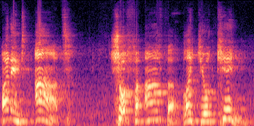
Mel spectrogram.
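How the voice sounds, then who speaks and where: A man voicing a large, friendly, excitable American man in a live story reading, with an American accent and a gushing manner. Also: very high voice, slow, slight background noise, pitched above the performer's own voice, heavily acted. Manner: gushing, loud, easily awed.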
